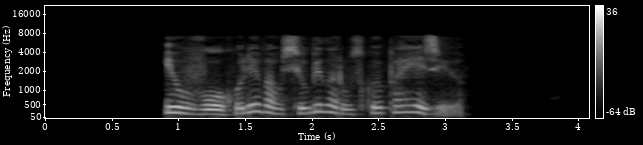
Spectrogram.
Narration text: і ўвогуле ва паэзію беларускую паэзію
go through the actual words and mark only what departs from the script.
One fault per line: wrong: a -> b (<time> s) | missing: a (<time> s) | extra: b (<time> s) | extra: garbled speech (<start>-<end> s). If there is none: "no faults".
wrong: паэзію -> ўсю (1.8 s)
